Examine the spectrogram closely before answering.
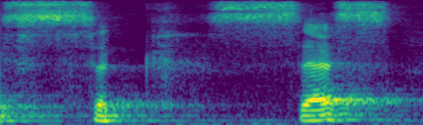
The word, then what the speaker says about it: successful: the pronunciation is definitely sucessful so what you have here is the first letter C suck makes a hard C Sound and the next C makes a softer C sound so sucessful successful um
